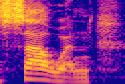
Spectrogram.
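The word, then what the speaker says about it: Samhain: So Halloween comes from an ancient Celtic celebration called sin, but that is spelled s a m h a i n.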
